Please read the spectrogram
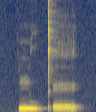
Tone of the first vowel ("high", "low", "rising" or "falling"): high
